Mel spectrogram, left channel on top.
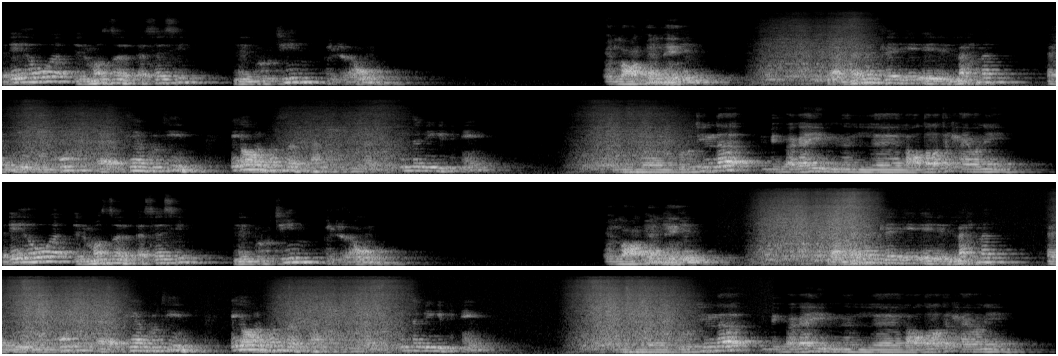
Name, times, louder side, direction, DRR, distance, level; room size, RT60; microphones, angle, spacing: voice 1, 0.0-1.8 2.3-3.7 6.4-7.0 8.2-9.9 10.4-12.4 12.8-15.3, equal, 60° right, -1 dB, 3.2 m, -22 dB
voice 2, 6.0-6.8 12.9-13.1 16.6-20.6, left 1 dB, 45° left, -2 dB, 2.8 m, -22 dB
sound 1, 7.4-8.9 10.0-10.1 10.5-12.1 13.1-14.9 15.2-15.3 16.1-17.8 18.0-18.2, right 5 dB, 75° right, 0.6 m, -29 dB
9.7 x 5.7 x 4.1 m, 0.73 s
head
